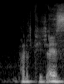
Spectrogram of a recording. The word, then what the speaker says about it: 파르티잔: 어, 파르티산 스펠링 맞겠죠? 파르티산. – 파티에서 파르티산. P A R T I T I Z A N. 파르티잔.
